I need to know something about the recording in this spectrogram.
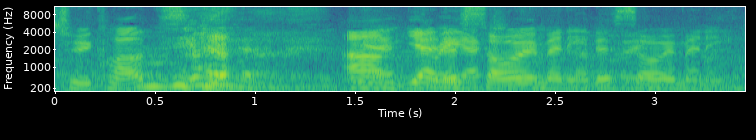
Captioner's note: both girls laugh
